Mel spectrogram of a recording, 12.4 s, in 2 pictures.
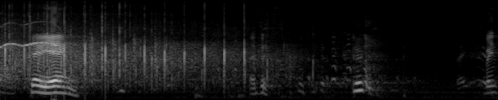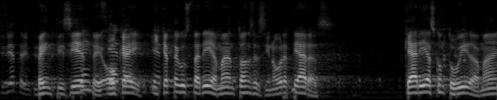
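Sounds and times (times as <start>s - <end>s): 
applause: 0.0s - 4.0s
speech: 0.4s - 1.1s, 3.2s - 4.8s, 6.1s - 10.5s, 11.3s - 12.4s
laughter: 3.1s - 6.2s.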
